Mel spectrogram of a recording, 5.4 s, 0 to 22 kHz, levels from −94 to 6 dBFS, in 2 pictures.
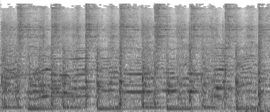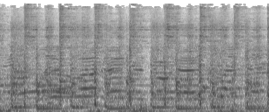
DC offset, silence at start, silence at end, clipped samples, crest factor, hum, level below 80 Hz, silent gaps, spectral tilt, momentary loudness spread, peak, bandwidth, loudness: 0.1%; 0 s; 0 s; under 0.1%; 18 dB; none; -40 dBFS; none; -2.5 dB/octave; 3 LU; -6 dBFS; 19.5 kHz; -22 LUFS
